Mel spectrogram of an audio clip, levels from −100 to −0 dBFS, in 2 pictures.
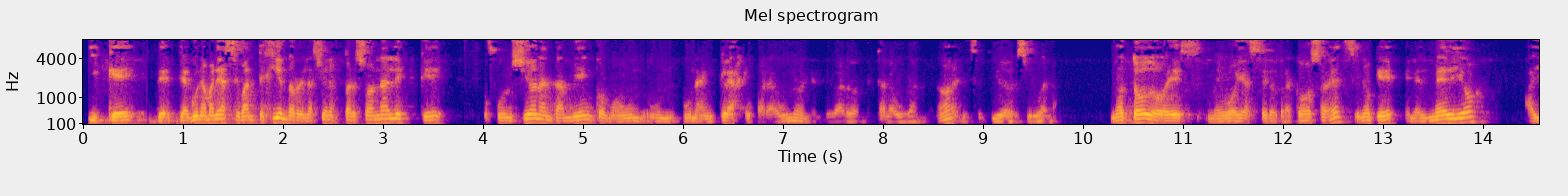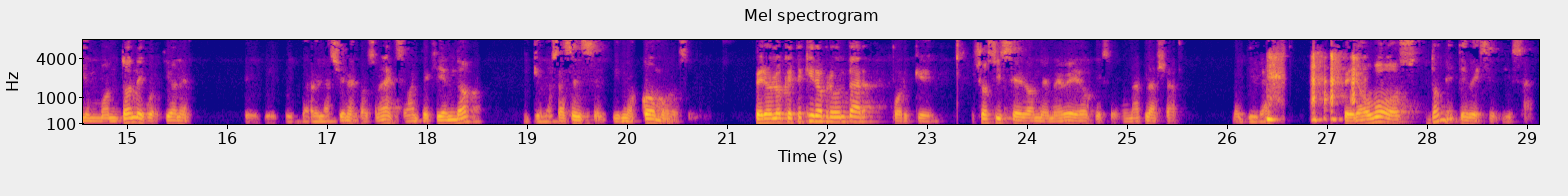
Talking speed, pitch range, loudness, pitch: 200 wpm, 100-150 Hz, -21 LUFS, 115 Hz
